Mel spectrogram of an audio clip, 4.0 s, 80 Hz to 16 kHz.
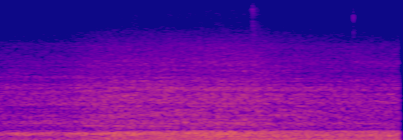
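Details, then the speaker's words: Beko HCA62541B kitchen range hood fan switched to maximum power: steady, even airy rush with low hum, no rattles or rubbing; fan runs smoothly at full speed. "Wyłączony. Jest maksymalna moc."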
